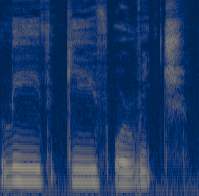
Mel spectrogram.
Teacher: The Spanish language does not have the phoneme for the untensed I sound, so as a result, when pronouncing words such as live, give, or rich, they're often pronounced with the tensed I sound rather than the untensed I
